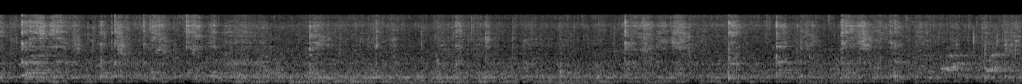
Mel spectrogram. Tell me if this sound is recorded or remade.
recorded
